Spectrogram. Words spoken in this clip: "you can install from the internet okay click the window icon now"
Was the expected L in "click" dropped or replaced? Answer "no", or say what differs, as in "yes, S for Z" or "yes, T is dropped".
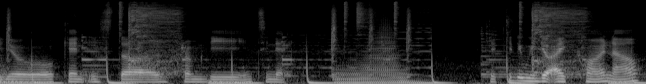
yes, L is dropped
